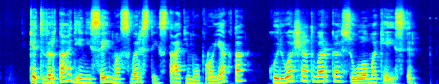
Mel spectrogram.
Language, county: Lithuanian, Vilnius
